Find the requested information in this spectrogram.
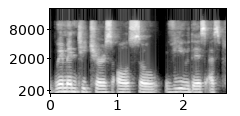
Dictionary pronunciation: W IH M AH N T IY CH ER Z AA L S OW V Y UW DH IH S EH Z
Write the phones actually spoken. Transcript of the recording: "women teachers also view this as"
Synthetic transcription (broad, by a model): W IH M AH N T IY CH ER Z AA L S OW V Y UW DH IH S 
